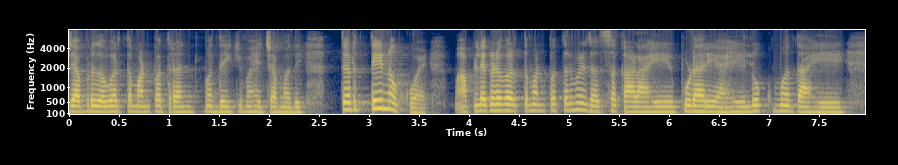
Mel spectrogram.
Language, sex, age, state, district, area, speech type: Marathi, female, 30-45, Maharashtra, Kolhapur, urban, spontaneous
